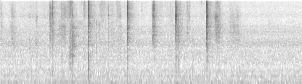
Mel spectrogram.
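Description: Irregular light clicks and taps close to the microphone, about eight in six seconds, as a male eclectus parrot moves and pecks about on its perch beside it.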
